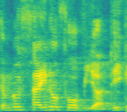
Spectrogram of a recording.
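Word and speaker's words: cynophobia: करेंगे, क्योंकि साइकिल में जब सीवाई को साइकिल पढ़ेंगे, ठीक है, तो हम इसको सीवाई को यहाँ पे साई क्या ही नहीं पढ़ेंगे, हम इसको साइनोफोबिया ही पढ़ेंगे, ठीक है।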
